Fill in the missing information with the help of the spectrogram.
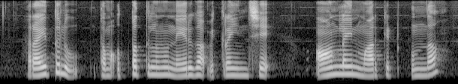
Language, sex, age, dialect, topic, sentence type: Telugu, female, 51-55, Central/Coastal, agriculture, statement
